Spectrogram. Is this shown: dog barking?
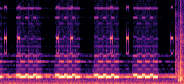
no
